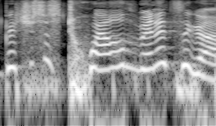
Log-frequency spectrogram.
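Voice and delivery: high-pitched, incredulous comeback; hammed-up exasperation at a customer; mock indignant. Host retorting to a customer changing an order, mock indignant.

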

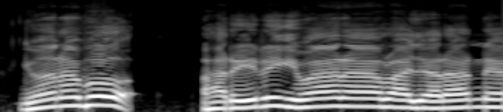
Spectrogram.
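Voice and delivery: cheeky student. Retold or imitated. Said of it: "Kan santai".

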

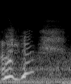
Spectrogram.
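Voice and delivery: breathless laugh. Real, not acted. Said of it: "I'm sorry, y'all".

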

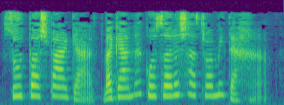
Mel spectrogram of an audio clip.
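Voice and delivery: loud, high shouted order; soldier's shout. A narrator's reading. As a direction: shout a threat after someone walking off. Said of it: "سرباز فریاد زد". (فریاد تهدیدآمیز سرباز با صدای بلند و زیر)

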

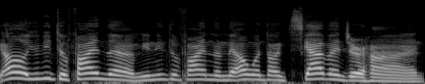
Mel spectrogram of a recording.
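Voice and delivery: high mock voice, insistent; imitating cruise worker. Cruise worker urging him to find the group, high mock voice. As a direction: urge him on in a squeaky put-on voice. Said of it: "She's like".

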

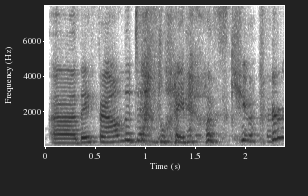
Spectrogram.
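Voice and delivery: high, laughing through the words; can't stop giggling. Real, not acted. Restarting story while giggling.

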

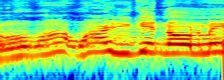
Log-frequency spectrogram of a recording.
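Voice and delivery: high and fast, whiny protest; defensive husband. Retold or imitated. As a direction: protest like a man caught out. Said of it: "And he's like".

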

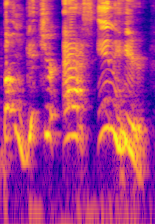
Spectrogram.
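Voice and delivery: high-pitched irritated yell at a teammate; retold angry gamer outburst; pissed off. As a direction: bark it like a fed-up gamer urging a teammate on. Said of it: "I'm fucking getting pissed".

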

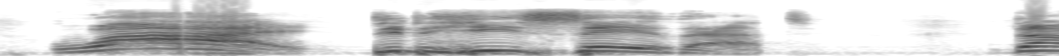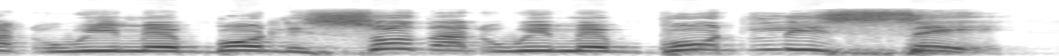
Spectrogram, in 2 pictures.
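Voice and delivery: full-force preaching. Acted. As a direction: proclaim the promise boldly.

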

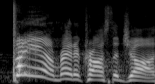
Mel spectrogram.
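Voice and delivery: a sudden shouted Bam, high and loud. Acted. Preacher telling a joke story shouts the punch, loud. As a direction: slam the word out like the punch landing.

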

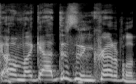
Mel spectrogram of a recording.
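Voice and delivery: high-pitched thrilled reaction, laughing; amazed delight. Retold or imitated. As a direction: marvel at it in a high, giggly voice. Acting out delighted reaction in theater.

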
